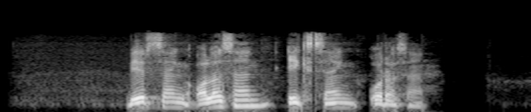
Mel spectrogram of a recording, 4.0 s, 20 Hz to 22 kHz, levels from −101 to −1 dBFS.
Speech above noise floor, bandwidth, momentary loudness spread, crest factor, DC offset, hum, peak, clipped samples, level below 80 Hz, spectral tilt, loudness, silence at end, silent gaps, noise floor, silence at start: 47 dB; 7.8 kHz; 9 LU; 18 dB; under 0.1%; none; -2 dBFS; under 0.1%; -60 dBFS; -4.5 dB/octave; -19 LUFS; 0.85 s; none; -65 dBFS; 0.95 s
